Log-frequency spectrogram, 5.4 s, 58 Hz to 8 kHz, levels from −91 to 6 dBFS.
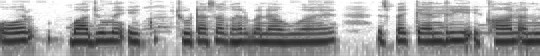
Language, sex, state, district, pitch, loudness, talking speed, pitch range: Hindi, female, Chhattisgarh, Bilaspur, 220 Hz, -16 LUFS, 155 wpm, 215-230 Hz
